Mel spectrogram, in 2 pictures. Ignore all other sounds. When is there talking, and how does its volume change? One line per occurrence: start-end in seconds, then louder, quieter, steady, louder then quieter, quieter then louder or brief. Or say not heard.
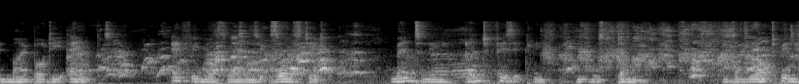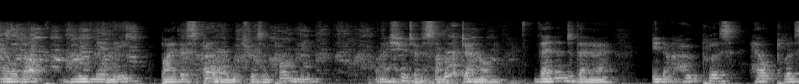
0.0-15.9 steady.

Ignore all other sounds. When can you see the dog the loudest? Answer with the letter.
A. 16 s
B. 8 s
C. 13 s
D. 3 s
D.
